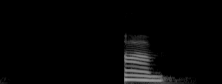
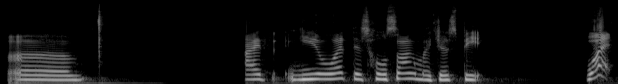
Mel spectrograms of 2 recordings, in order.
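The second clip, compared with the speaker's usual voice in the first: ordinary delivery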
